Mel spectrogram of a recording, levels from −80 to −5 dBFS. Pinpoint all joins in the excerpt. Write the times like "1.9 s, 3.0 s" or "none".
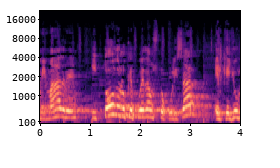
none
